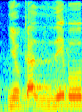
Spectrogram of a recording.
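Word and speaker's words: يُكَذِّبُ: ইউকাযযিবু বিদ্দিন, ইউকাযযিবু, এই কাযযিবুটা আমরা জালটাকে আমরা পাতলা করে উচ্চারণ করব।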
